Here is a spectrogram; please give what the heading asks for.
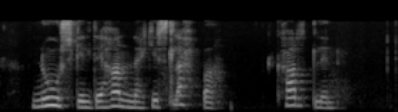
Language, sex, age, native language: Icelandic, female, 14, Icelandic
